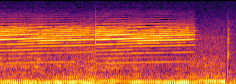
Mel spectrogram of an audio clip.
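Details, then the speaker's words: Melody wall clock with a broken movement, hands turned by hand so the clock triggers the melody box: buzzy electronic tune at a steady level for about four seconds, then cuts off cleanly. Melody box works normally. "Jadi ini ketika saya hubungkan seperti ini, ketika jam berputar dan terus berputar, ini saya putar karena memang mesinnya rusak nanti akan berbunyi. Waktunya berbunyi, dia berbunyi, waktunya berhenti."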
